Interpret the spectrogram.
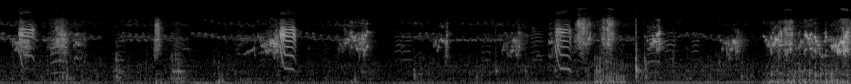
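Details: Domestic budgerigars kept and bred indoors, gathering to bathe: bright chirps and rising whistled notes mixed with harsh squawks. A few birds call over one another in quick irregular bursts.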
